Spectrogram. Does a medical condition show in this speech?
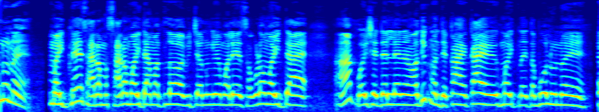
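No.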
